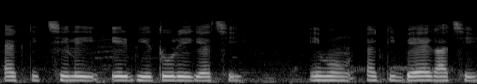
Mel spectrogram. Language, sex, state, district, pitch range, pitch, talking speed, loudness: Bengali, female, West Bengal, Paschim Medinipur, 180-190 Hz, 185 Hz, 115 wpm, -26 LUFS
